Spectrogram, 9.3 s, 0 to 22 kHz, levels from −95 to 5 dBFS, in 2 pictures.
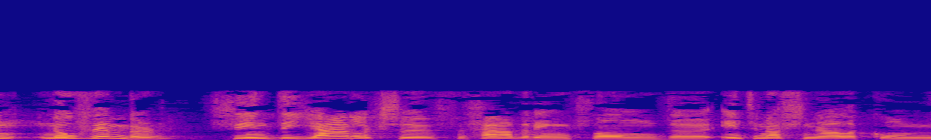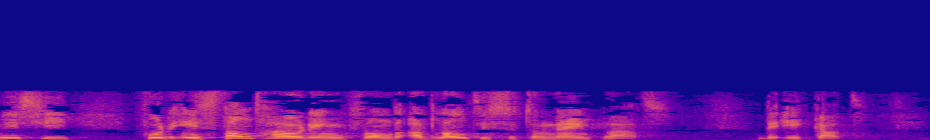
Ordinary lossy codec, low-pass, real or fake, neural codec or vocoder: none; none; real; none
